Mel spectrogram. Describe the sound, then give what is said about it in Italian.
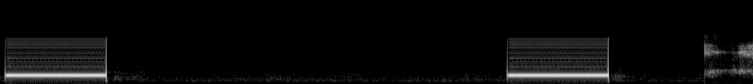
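Tone of an outgoing telephone call: two loud, steady, low beeps, each about one second long and about four seconds apart, with silence between them. “proviamo a fargli una telefonata su”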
